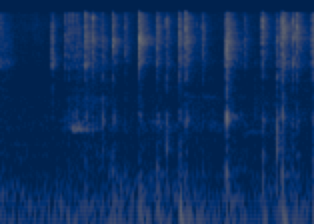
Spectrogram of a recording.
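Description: Typing on a computer keyboard: a quick, irregular run of keystrokes entering a word, about ten keys in two seconds.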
